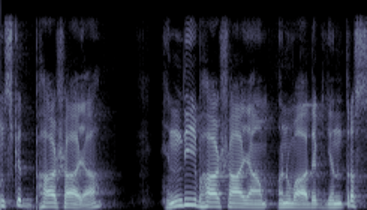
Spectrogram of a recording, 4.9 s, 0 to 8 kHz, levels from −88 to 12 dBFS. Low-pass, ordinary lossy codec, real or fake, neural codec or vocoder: 7.2 kHz; none; real; none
